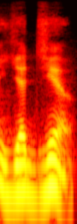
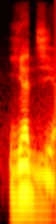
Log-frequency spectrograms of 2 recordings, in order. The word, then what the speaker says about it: यज्ञ: फिर ये बनता है ज्ञ तो ये हुआ यज्ञ यज्ञ यज्य अब यज्ञ यज्ञ क्या होता है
